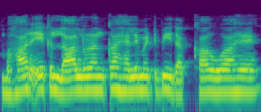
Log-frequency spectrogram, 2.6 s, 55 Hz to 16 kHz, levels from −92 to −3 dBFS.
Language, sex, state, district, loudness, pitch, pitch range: Hindi, male, Uttar Pradesh, Shamli, -14 LUFS, 160 Hz, 155-170 Hz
